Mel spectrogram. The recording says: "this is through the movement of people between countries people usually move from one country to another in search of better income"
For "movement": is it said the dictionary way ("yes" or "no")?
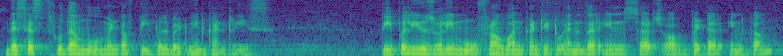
yes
